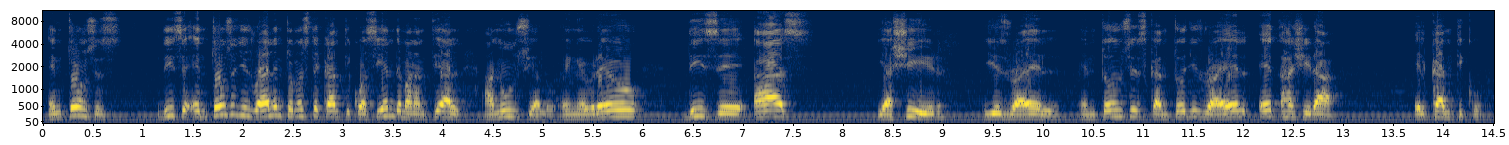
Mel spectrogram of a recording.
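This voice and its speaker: A man teaching a Bible study, reading verses aloud and slowly spelling out Hebrew words as he explains them. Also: high-pitched, dark tone, slight background noise. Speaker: teacher of scripture.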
